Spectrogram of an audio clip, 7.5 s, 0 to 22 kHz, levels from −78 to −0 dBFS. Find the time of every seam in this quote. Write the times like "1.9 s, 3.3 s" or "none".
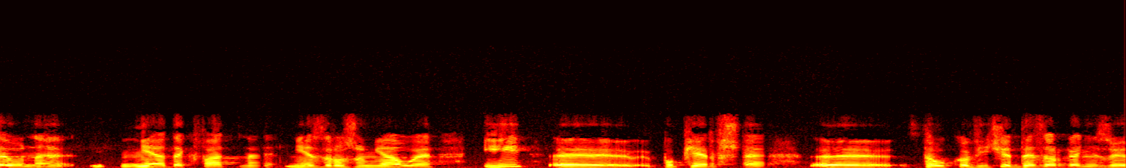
none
